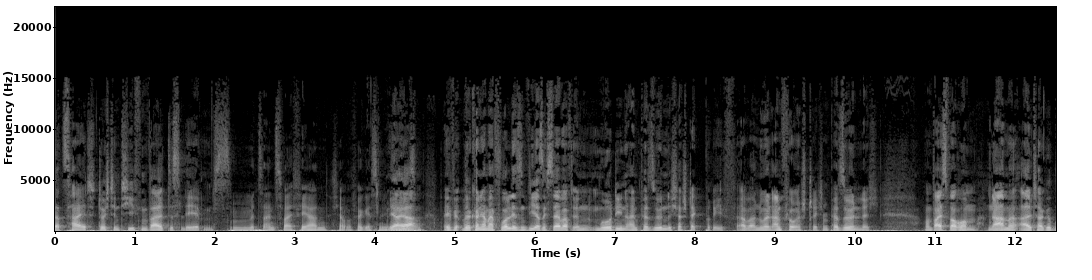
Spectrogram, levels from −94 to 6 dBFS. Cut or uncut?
cut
